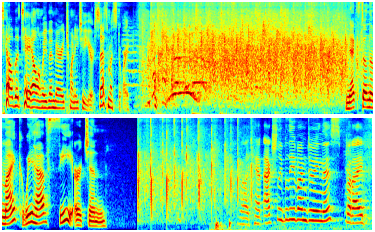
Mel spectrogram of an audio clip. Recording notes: Recorded live at Wellfleet Public Library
